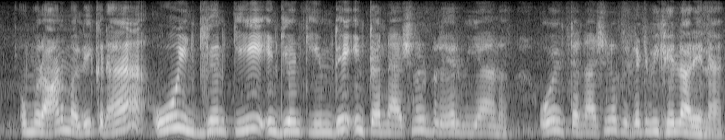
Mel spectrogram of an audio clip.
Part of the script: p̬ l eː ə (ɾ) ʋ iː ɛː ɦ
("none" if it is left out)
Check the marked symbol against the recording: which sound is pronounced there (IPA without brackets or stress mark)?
ɾ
